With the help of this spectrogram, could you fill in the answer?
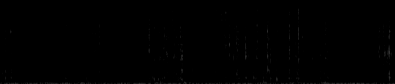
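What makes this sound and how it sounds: A small hollow cardboard and tissue-paper llama piñata is tilted while long nails scratch and rub its paper-fringed legs. The result is a quiet, bright, crinkly rustling with scratchy bursts that come and go over a low background rumble.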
